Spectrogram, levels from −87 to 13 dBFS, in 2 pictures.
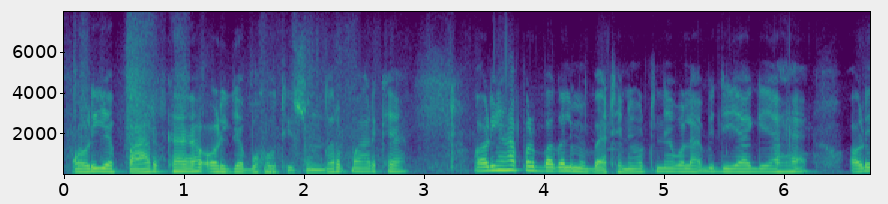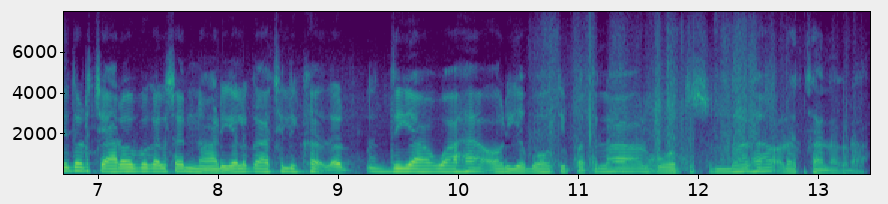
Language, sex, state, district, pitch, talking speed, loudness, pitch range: Hindi, male, Bihar, Saharsa, 155 Hz, 225 wpm, -16 LUFS, 135-165 Hz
